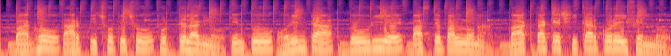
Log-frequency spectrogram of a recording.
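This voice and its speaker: Man, cartoon story narrator, scripted delivery, slightly high pitch, faint background music. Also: a little mellow. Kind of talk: scripted fairy-tale narration.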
